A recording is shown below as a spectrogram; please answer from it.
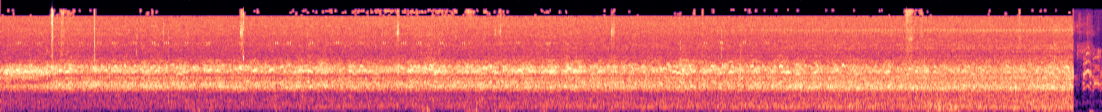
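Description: A huge flock of snow geese calling all at once: a dense, steady din of countless overlapping honks. It cuts off suddenly near the end.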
